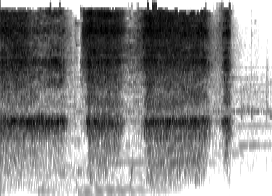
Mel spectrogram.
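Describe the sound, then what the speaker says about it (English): Hair freeze spray hisses out onto a wig's knots in several sustained bursts with short pauses between them, close and loud, ending with a brief final puff. "they say to spray it with something to hold it"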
